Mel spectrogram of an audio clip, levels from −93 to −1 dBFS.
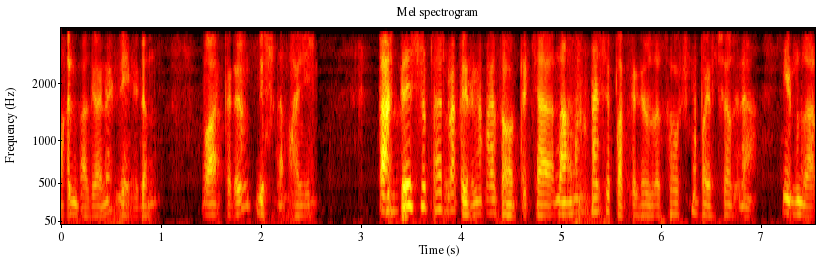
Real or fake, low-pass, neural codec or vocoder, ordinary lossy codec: fake; 3.6 kHz; codec, 24 kHz, 1.5 kbps, HILCodec; none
